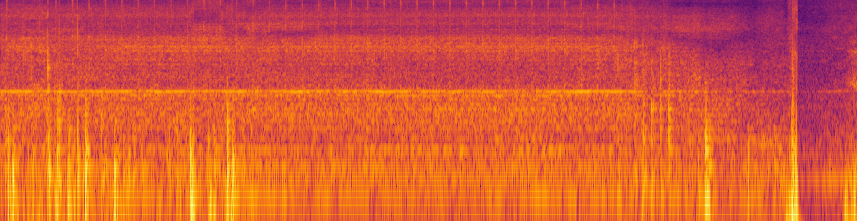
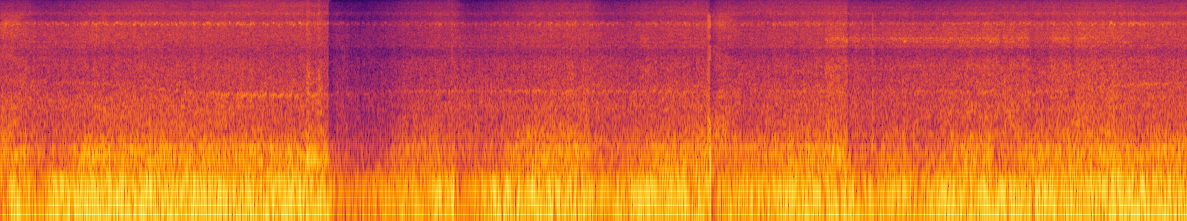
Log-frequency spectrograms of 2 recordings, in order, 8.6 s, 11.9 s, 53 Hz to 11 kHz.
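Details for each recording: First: Steady idle with a crisp, even tick at every injector, heard with a stethoscope before an injector rebuild; all injectors sound similar, normal operation, resistances later measured around 14–21 ohms. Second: Truck with intermittent rough idle and suspected fuel injector problem, new fuel filter fitted; injector disconnect test at idle: loud steady idle sags in rpm when cylinder six is unplugged, showing that cylinder contributes.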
